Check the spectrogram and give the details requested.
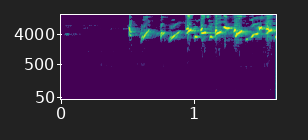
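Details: Tutored caged European goldfinch in the 'mili' style launches into a fast, bright twittering phrase of high, liquid chirps, closely packed and rising and falling quickly.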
